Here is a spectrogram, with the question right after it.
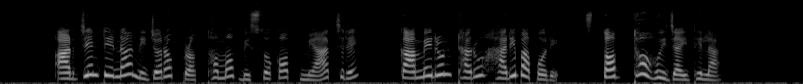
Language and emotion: Odia, surprised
